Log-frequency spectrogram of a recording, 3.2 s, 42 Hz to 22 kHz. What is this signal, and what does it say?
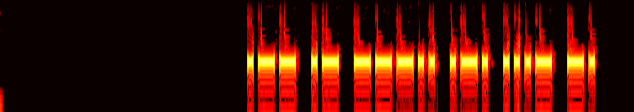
Morse code, heard as a keyed tone, about 45 wpm, 700 Hz. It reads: WA8RVN
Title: USA Call Signs - 6 Characters - 3x Character Spacing - 45wpm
